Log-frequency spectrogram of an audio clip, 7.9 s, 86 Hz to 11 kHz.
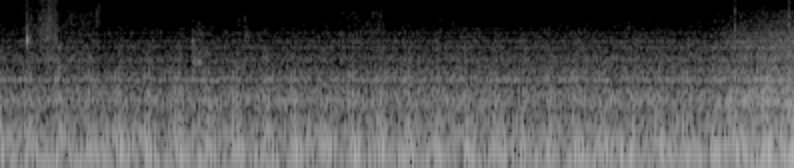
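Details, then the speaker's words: £85 all-in-one Chinese diesel heater in a van on first startup: steady rushing roar of fan and burner growing slightly louder as it ramps up; loud only until it reaches temperature; normal startup. "now it's really kicked off now my understanding from what i've seen from the other videos is this like really loud noise um which actually isn't that low but yeah it's like kind of rejected many energy but it's only for the sort of initial startup until the thing gets up to temperature"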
